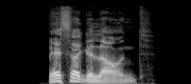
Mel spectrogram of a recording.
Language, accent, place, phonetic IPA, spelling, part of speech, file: German, Germany, Berlin, [ˈbɛsɐ ɡəˌlaʊ̯nt], besser gelaunt, adjective, De-besser gelaunt.ogg
- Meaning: comparative degree of gutgelaunt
